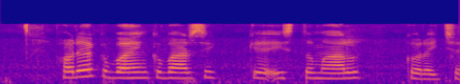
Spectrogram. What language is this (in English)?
Magahi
